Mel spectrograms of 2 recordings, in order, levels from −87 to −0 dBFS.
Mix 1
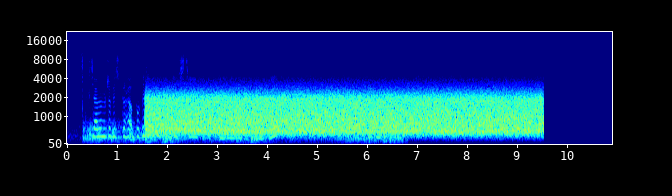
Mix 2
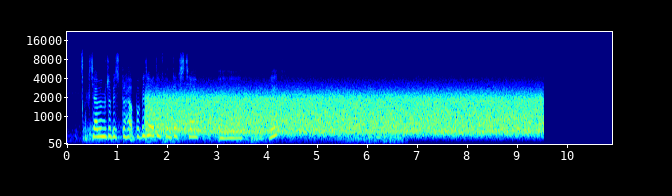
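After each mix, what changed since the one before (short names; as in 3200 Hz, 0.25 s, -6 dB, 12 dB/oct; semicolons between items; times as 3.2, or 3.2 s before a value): speech +12.0 dB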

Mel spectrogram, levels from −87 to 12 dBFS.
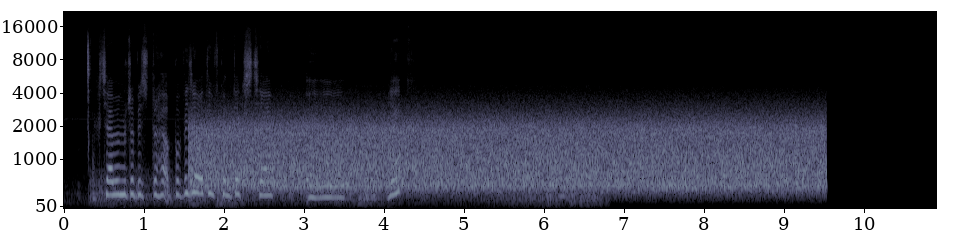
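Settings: speech: add bell 7000 Hz +2.5 dB 2.4 oct; master: remove air absorption 56 m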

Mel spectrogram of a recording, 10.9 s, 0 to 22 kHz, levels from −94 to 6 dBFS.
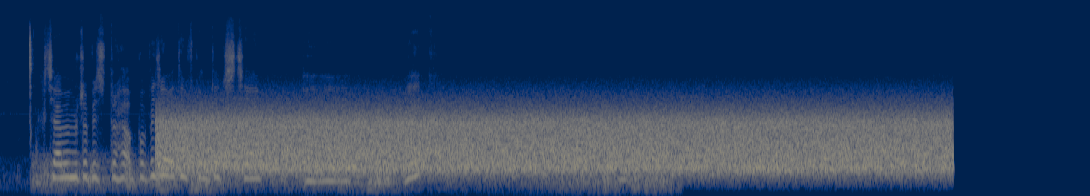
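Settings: speech -6.5 dB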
